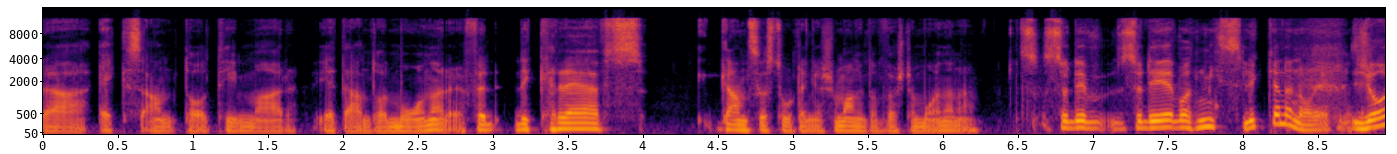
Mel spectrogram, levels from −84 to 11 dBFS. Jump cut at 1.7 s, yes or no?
yes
